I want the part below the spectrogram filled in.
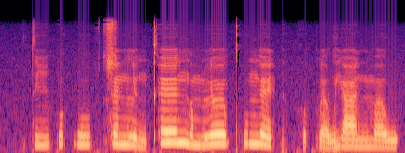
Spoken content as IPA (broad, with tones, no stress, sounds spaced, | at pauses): t̪ iː˨ p ʊ˧ k̚ w uː˨ k̚ t͡s ɐ˧ n l ɪ˨˩ ŋ t̪ʰ ɛː˥ ŋ ɐ˧ m l œː˥ kʷʰ ɐ˥ ŋ ɛː˧ t̚ ɐ˨ k̚ h ʊ˨˥ k̚ l ɐ˨˥ w j aː˧ n m ɐ˧ w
